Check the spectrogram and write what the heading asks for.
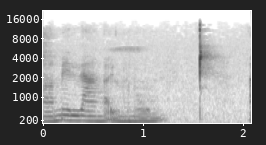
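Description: A single sharp finger snap about one and a half seconds in, after a woman's voice trails off.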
